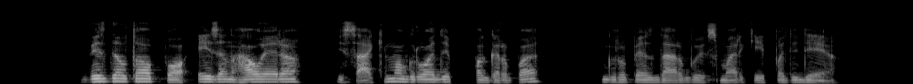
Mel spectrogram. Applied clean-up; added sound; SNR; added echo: none; none; none; none.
